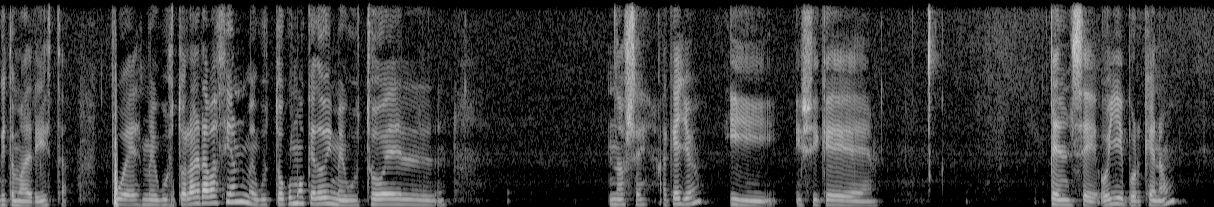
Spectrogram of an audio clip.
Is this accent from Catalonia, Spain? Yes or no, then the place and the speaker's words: no; Murcia, Region of Murcia, Spain; pues soy de Murcia, mido 1,69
